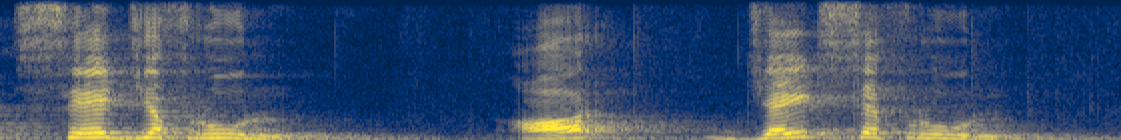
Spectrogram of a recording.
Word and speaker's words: Zaitsev: by a rule called Sagejeff rule or Zaitsev rule. Actually the name is Zaitsev, but it is pronounced as Sagejeff.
